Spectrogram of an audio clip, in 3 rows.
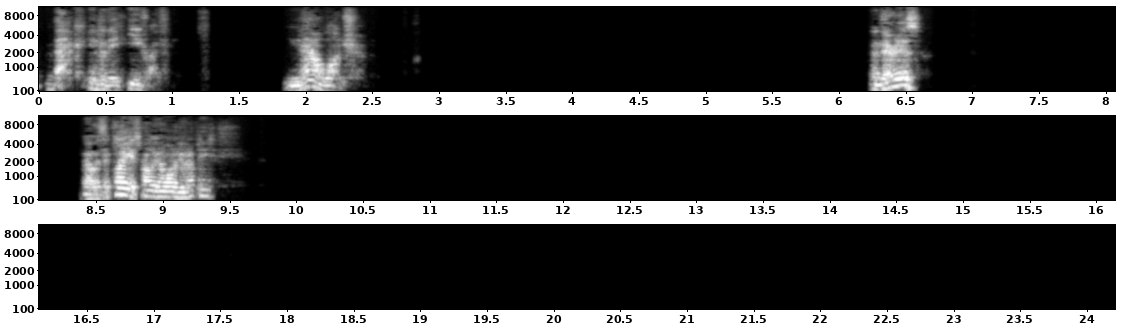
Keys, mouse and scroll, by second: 2.0 click, 6.3 click, 8.0 click.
